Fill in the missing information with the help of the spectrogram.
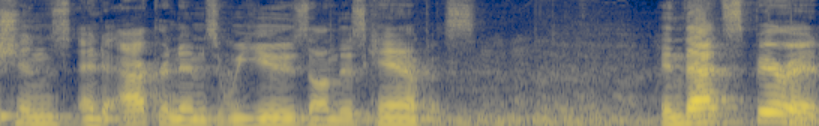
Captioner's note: audience laughter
